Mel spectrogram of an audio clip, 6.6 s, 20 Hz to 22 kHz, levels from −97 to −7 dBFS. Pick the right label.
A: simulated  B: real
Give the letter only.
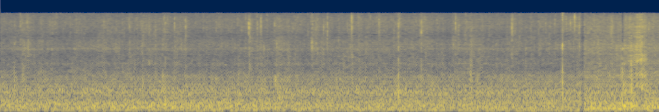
A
